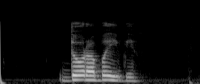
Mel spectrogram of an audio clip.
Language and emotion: Russian, neutral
